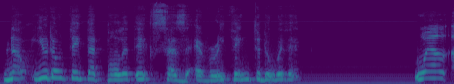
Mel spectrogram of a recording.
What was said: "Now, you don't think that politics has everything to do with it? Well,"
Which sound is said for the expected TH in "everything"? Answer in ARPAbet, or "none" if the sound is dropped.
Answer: TH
